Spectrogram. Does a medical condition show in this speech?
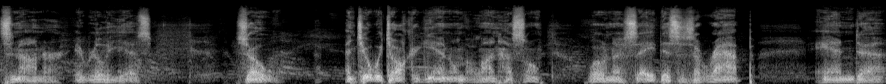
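Yes: partial laryngectomy for throat cancer; half of voice box removed in last surgery, multiple surgeries, sick for 3 years; only half a voice, hard to hear in loud environments.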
